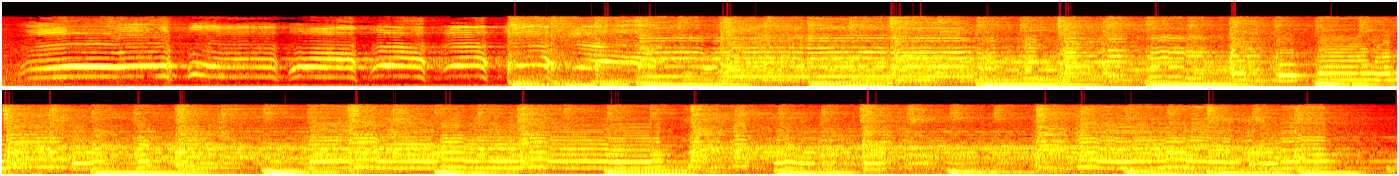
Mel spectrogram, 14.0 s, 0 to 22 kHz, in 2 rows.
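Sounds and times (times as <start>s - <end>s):
baby crying in a cradle: 0.0s - 3.8s
full band with thumping bass and drums: 2.6s - 13.8s.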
